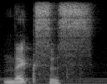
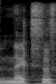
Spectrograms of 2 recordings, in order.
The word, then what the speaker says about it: NEXAS: uh several things about Nexus which kind of sounds like Nexus you know the one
